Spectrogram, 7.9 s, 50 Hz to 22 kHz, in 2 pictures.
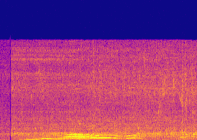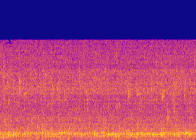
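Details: Hyogo Ajidori chicken at Tajima Pasture Park, Hyogo Prefecture, Japan, recorded 27 November 2019: a wavering, rising-and-falling crow-like call lasting about two seconds, then steady broadband hiss with faint background sound.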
